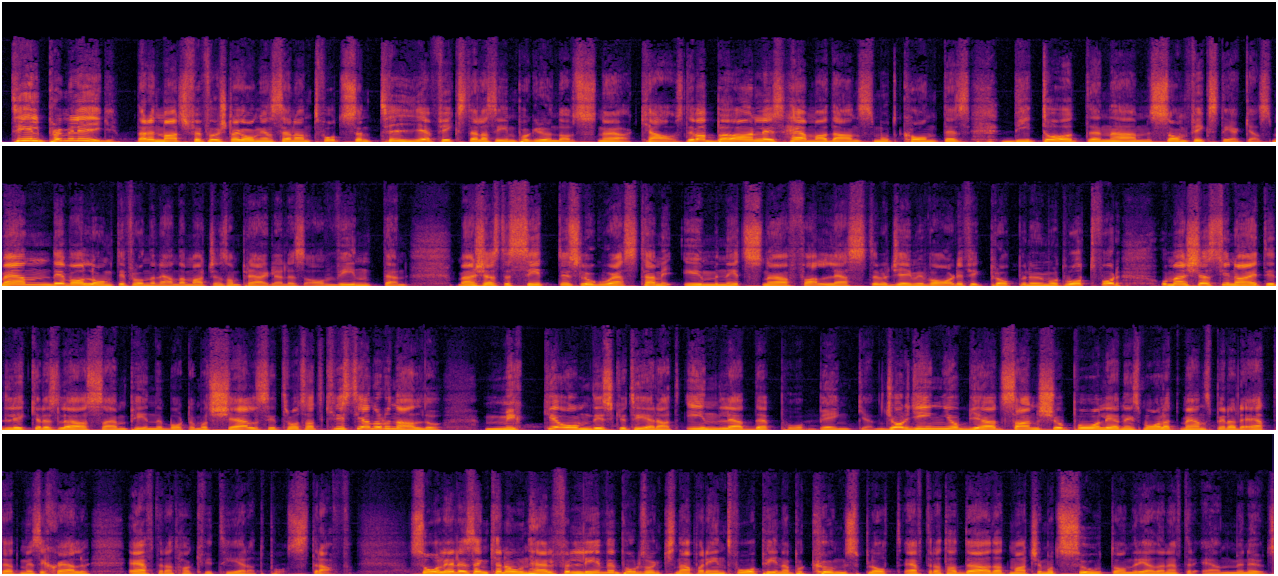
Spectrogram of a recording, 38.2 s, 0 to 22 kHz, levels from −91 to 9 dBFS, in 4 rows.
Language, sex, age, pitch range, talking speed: Swedish, male, 30-49, 135-210 Hz, 185 wpm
